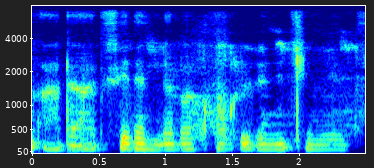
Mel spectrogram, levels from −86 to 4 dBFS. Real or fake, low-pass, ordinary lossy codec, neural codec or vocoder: fake; 7.2 kHz; none; codec, 32 kHz, 1.9 kbps, SNAC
